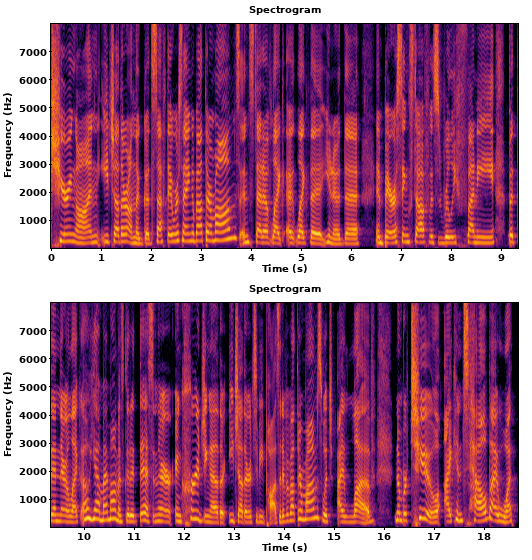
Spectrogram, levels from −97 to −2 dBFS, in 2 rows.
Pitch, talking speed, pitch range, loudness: 225 Hz, 195 wpm, 200-260 Hz, -19 LUFS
